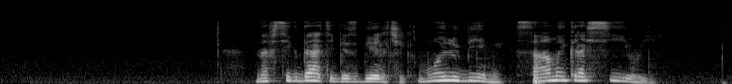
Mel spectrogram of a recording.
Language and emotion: Russian, positive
